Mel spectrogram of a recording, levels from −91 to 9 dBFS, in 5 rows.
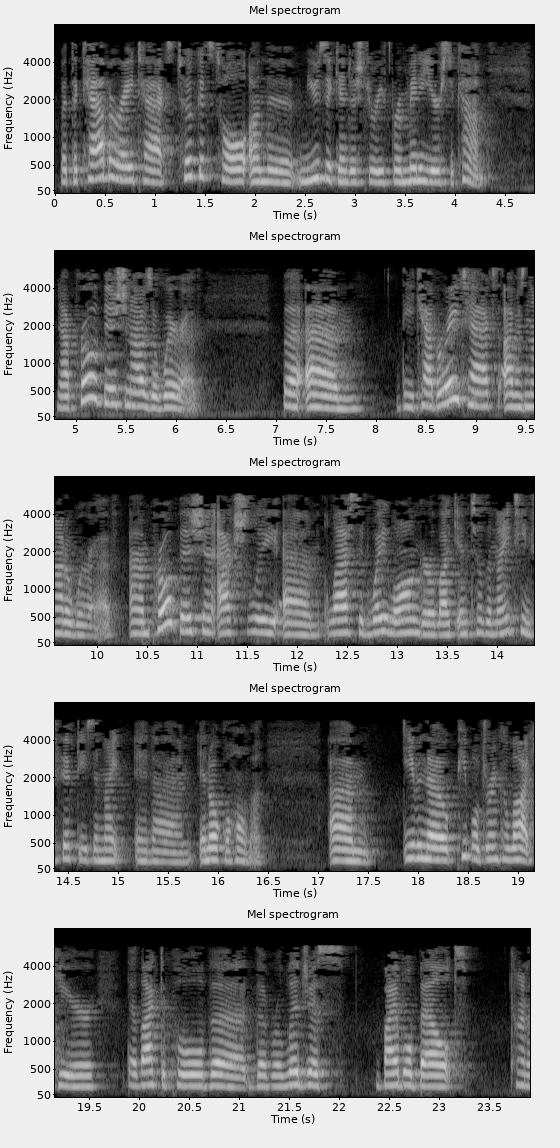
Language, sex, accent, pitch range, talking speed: Bengali, female, American, 195-230 Hz, 165 wpm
